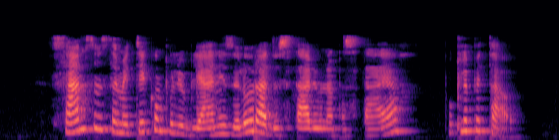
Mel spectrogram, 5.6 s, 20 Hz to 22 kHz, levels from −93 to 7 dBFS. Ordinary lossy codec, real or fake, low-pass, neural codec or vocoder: AAC, 48 kbps; real; 7.2 kHz; none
